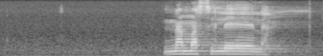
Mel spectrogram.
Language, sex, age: South Ndebele, male, 21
